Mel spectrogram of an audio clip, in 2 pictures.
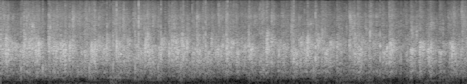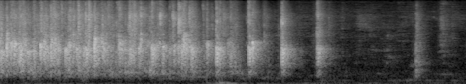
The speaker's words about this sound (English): But first, a warm round of applause for our special guest,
